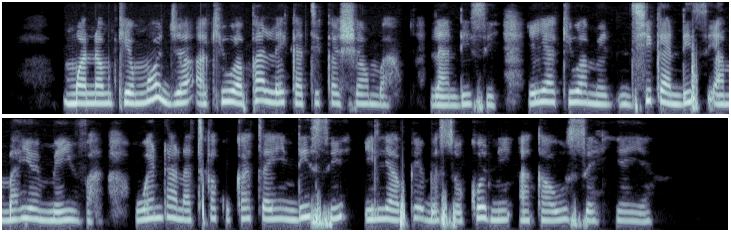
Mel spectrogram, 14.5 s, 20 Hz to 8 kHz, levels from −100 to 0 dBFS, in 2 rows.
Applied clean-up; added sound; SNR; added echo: none; none; none; none.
